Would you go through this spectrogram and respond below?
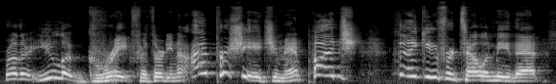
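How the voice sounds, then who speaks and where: A man's voice: high-pitched, huge pitch swings, moderate pace. A man in his thirties chatting casually as a live streamer, rambling and often repeating his phrases. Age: 30s. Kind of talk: casual chat with viewers while gaming.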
